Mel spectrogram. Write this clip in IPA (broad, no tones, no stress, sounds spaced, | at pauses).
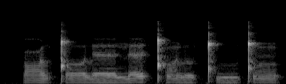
ʕ o ǃ ɔː l ɜː n ɜ ǃʰ ɔ̃ l o ǃʰ uː ǃ õ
